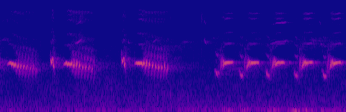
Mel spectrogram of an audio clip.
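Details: Mockingbird giving harsh, squawky notes: three longer rasping phrases, then five shorter clipped squawks repeated in quick, even succession.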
